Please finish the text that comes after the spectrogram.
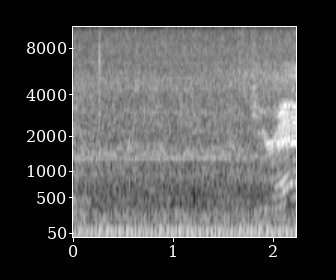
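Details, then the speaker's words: Rough idle on a 1987 Grumman ice cream truck engine being started to see if it runs, with a heavy, hammering low knock described as big-time and sounding like a jackhammer; cause not identified, and an engine swap is being considered. "Oh big-time knock what's that about buddy"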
